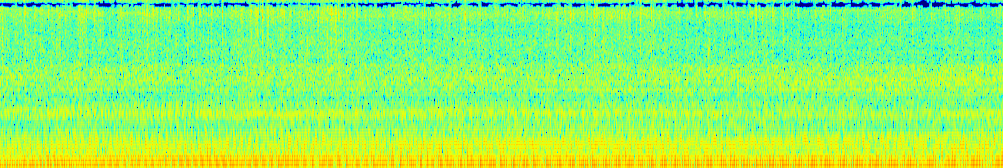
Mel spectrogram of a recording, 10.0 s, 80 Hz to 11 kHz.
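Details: Manual six-speed 5.9 Cummins diesel, 2002 Dodge Ram 2500 4x4, 113k miles, pulling uphill through the gears: deep even diesel drone under load with no knocks, whine or grinding; normal engine and transmission under acceleration.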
